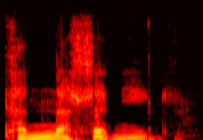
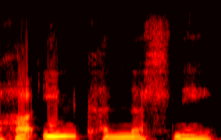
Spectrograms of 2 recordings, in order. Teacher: the A gets kicked out of there by the na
